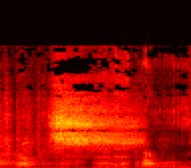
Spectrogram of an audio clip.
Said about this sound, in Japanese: 近所のバイクの人が帰ってきて「ライが吠えてますすいませんうるさくて」静かにしてない。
